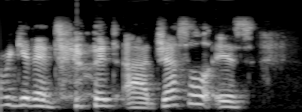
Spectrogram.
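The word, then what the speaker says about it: deosil: now uh before we get into it uh jaisal is spelled d-e-o-s-i-l however uh the books on my shelf tell me that it is not pronounced decil but it is pronounced jaisal for something to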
